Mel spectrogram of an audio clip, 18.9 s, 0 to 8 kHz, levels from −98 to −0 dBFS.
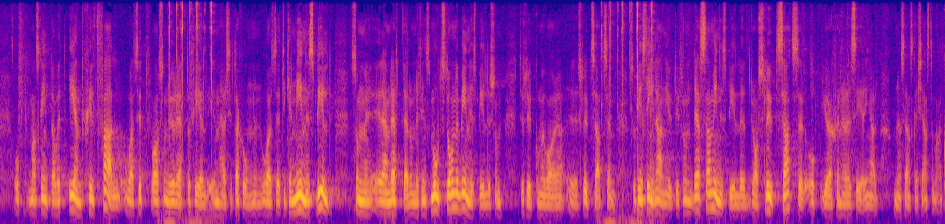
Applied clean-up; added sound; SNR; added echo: none; Scissors; 12 dB; none.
